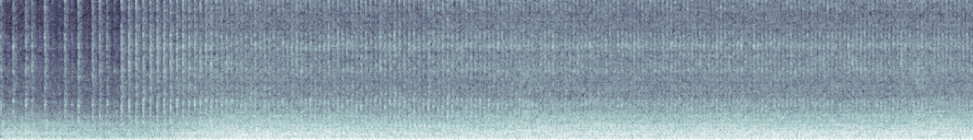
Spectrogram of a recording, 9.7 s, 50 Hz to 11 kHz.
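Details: 2014 Troy-Bilt chipper/leaf shredder vacuum, Briggs & Stratton engine, after flushing a gummed carburetor (stale fuel starvation) and adding a fuel shut-off valve: catches within a second, then a steady, even single-cylinder run with no misses or surging; running normally.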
